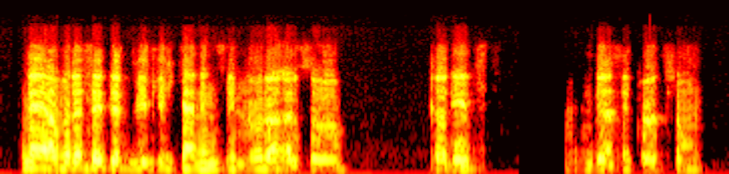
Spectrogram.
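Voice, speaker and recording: A man speaks at a moderate pace and a medium pitch, with fairly even intonation and long, frequent pauses. The sound is dry and close with no echo, and music plays in the background. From Austria. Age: 20s. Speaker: calisthenics athlete. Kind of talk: interview.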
